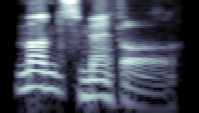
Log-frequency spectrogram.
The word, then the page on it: Muntz metal: British English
